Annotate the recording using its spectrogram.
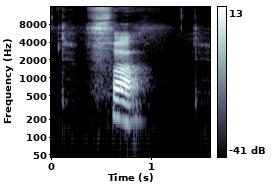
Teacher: इनमें हमारा होंठों का बहुत अहम किरदार अदा होता है कि कैसे हमने रखने अपने होंठ। फा, ऊपर वाले 2 दांतों का सिरा, नोक और नीचे के होंठ का अंदरूनी हिस्सा, इससे फा अदा होता है। ठीक है, यानी आपके सनाया उलिया जब नीचे वाले होंठ के तर हिस्से से लगेंगे तो आपका फा अदा होगा।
